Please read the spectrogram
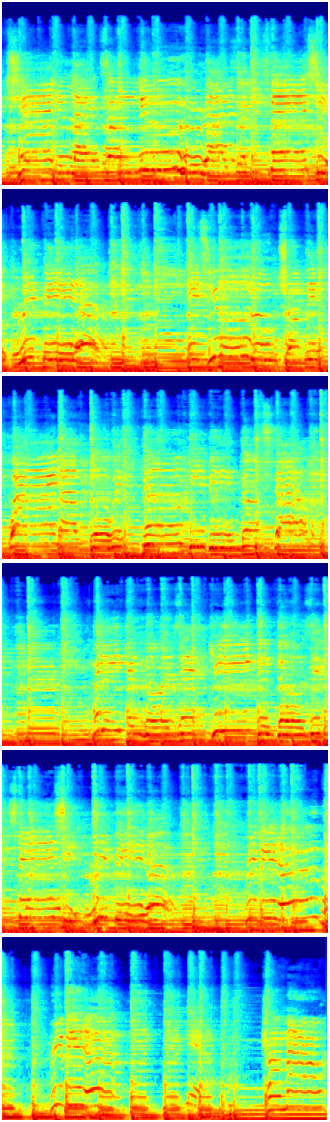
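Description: Live acoustic rock band: a male lead vocal singing over two strummed guitars, one a steel-string acoustic.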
